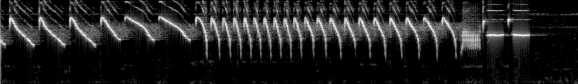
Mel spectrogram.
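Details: Canary lure song to stimulate other canaries: slow downward-slurred whistles, then a quicker steady series of sweeping notes about four per second, ending in a brief buzz and a clear whistle.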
